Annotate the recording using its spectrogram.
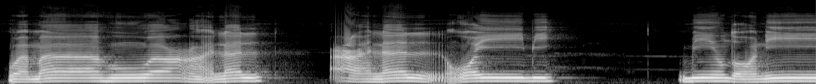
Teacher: Huruf gha diayun sekali karena di depannya terdapat ya sukun.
